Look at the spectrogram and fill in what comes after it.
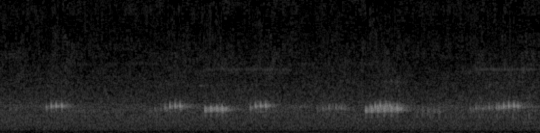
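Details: Several green tree frogs calling at once, short pulsed high notes overlapping irregularly, one longer louder burst among them, over a steady hiss.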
